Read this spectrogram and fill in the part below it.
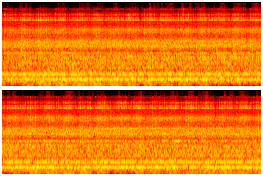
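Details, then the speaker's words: South Bend toolpost grinder, belt uneven in spots: steady high hiss and fine whir, no growl, rumble or knock; spindle bearings running quiet. "the spindles uh quiet I think that's pretty good"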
